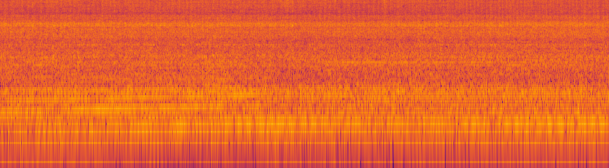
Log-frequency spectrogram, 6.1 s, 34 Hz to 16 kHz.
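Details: Polaris Trail Boss 250 two-stroke, just revived: raspy, with a wandering unsteady pitch, never settling into an even idle. The owner suspects a plugged carburetor idle circuit; the cause is not confirmed.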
